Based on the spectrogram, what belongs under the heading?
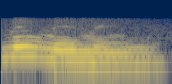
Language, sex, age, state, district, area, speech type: Hindi, female, 18-30, Madhya Pradesh, Harda, rural, conversation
